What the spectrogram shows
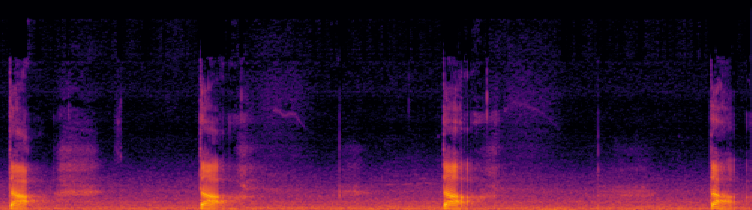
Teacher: تا کے لیے اوپر کے 2 دانتوں پہ ہمیں زبان ٹچ کرنی ہے اور بہت نرمی کے ساتھ کرنی ہے۔ ہم نرمی کے ساتھ کریں گے تو اس میں سیٹی کی آواز پیدا نہیں ہوگی اور یہ نرمی سے پڑھا جائے گا۔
